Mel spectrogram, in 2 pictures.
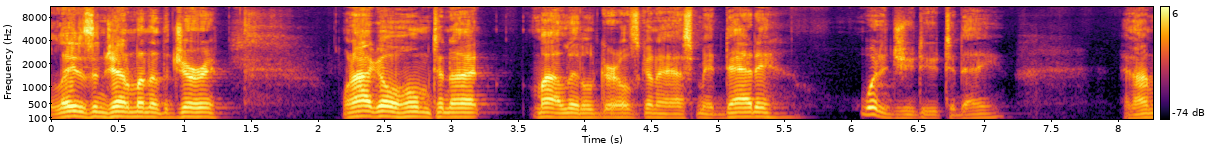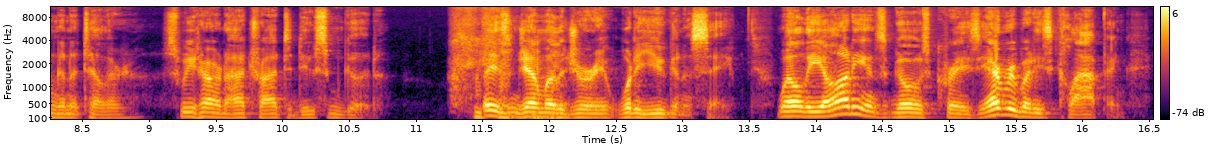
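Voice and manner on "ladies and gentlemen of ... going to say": put-on Texas drawl, louder. Quoting a lawyer's closing words to the jury, imitating a Texas drawl. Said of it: "talked with a real Texas drawl".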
